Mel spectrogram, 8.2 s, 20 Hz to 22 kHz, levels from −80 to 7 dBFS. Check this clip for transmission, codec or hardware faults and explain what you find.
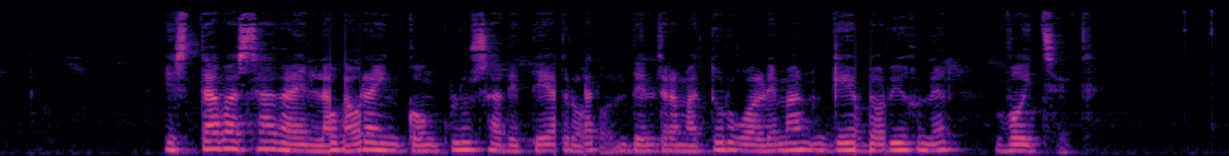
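Two faults are present: constant sample clock jitter and three spots where chunks play out of order.

Sample clock jitter, throughout: the converter clock wanders by a microsecond or two, mistiming samples and leaving a hiss roughly 35 dB below the speech that swells on loud, bright sounds.

Chunks out of order, at 2.2 to 2.4 s after "basada en", 3.7 to 4.0 s after "inconclusa de", and 5.7 to 5.9 s after "del dramaturgo alemán": 100 ms blocks play one or two places late, producing a jumbled stretch at each spot.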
